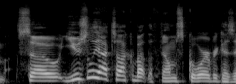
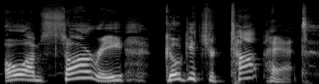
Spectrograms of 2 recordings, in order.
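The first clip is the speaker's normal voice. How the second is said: slow, high-pitched sarcasm; mock apology; 7 semitones higher, 3 dB louder, slower than usual. Mocking her friend over pajamas, sarcastic. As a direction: drag out a louder, hammed-up sarcastic comeback.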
